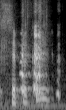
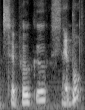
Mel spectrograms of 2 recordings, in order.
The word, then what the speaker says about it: Seppuku: Was it, is it Sippuku? It's endlessly funny. Yeah, how do you pronounce that? Is it Sippuku? Is it Sippuku? Sippuku, yeah. Yeah. Seppuku?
